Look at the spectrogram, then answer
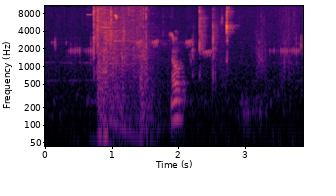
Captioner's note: bird chirps five notes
